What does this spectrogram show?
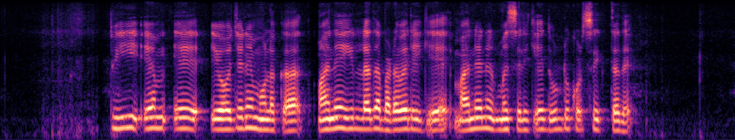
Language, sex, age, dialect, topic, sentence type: Kannada, female, 25-30, Coastal/Dakshin, banking, statement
